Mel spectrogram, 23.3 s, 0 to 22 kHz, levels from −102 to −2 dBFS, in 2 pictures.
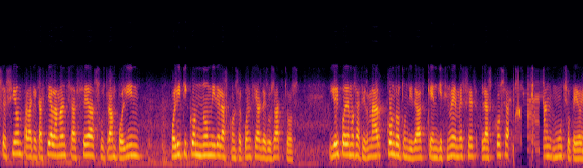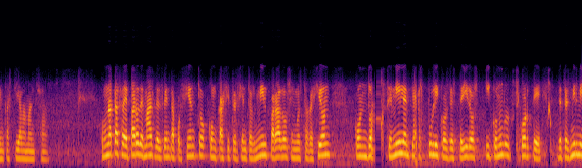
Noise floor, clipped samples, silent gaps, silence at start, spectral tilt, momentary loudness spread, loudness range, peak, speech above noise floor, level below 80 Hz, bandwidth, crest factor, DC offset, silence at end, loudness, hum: -49 dBFS; under 0.1%; none; 0 s; -10.5 dB/octave; 10 LU; 4 LU; -2 dBFS; 29 dB; -56 dBFS; 4.8 kHz; 18 dB; under 0.1%; 0 s; -20 LUFS; none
